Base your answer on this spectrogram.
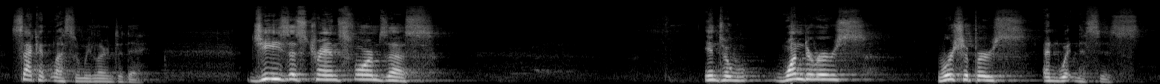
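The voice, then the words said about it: Hoosier (Indiana) accent. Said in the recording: “My Hoosier accent sometimes misses those things”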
